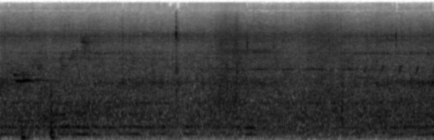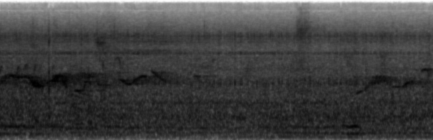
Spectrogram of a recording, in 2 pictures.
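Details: Calm, happy honey bees during the main spring inspection of a top bar hive: a steady, broad insect hum fills the scene, with faint higher whines passing through and brief human voices nearby.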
